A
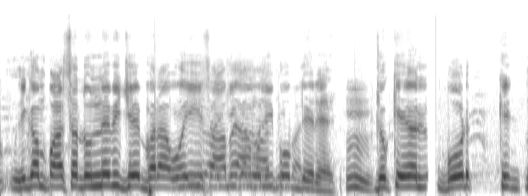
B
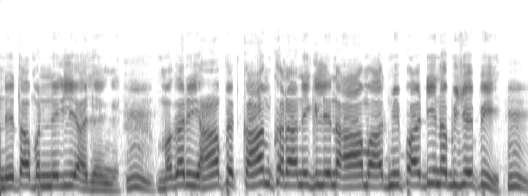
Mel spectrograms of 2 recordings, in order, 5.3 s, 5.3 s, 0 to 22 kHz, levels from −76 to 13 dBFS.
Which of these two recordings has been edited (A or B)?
A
